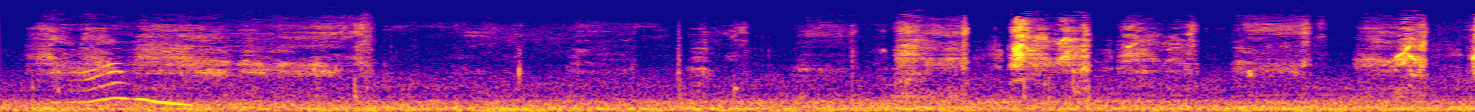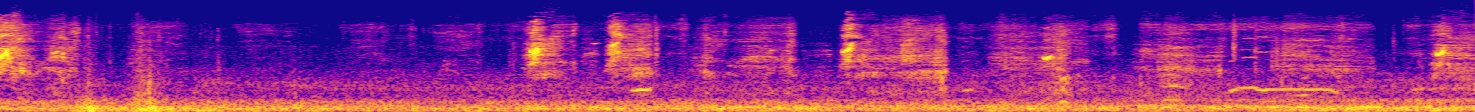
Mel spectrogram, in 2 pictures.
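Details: Three excited pet dogs (one black and white, one shaved white, one fluffy and quiet) riding in a car to visit their grandparents; high wavering whines near the start and end, sharp breathy snorts between, over steady low engine rumble.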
